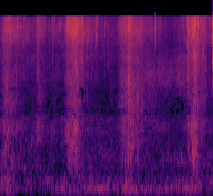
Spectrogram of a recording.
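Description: Faint footsteps on grass, about two steps a second.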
